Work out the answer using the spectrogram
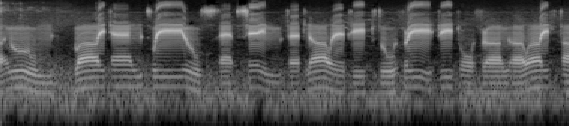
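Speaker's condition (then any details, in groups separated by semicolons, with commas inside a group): Cerebral palsy, speech-generating device, severe; from birth; aged 33, typewriter communication aid, portable speech synthesizer; severe speech disability, hard to understand, uses artificial voice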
